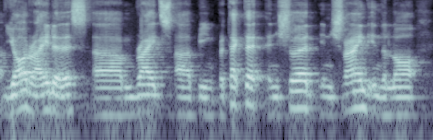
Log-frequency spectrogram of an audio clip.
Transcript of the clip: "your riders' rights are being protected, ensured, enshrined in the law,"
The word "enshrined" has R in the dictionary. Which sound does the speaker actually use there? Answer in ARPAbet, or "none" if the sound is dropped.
R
